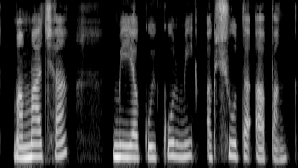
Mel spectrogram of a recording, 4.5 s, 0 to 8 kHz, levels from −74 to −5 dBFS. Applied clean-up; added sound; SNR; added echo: none; none; none; none.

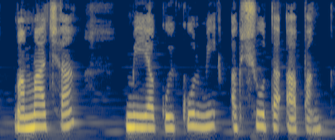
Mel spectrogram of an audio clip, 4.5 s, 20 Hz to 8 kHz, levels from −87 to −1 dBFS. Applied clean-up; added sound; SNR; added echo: classical method log-MMSE.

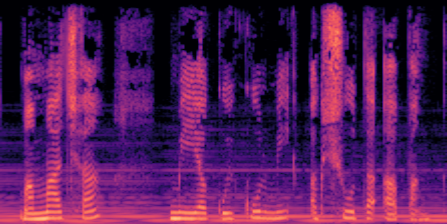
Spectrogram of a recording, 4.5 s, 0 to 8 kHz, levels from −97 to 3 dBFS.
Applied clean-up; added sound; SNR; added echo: none; Bowed string instrument; 13 dB; none.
